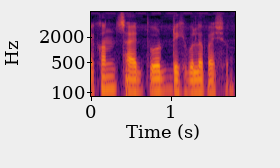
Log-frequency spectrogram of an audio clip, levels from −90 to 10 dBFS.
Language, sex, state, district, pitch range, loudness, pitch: Assamese, male, Assam, Hailakandi, 100-115 Hz, -20 LUFS, 105 Hz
